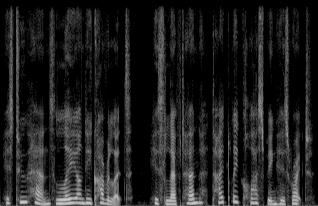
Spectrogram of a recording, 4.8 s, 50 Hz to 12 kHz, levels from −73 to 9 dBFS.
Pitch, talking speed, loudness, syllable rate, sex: 230 Hz, 175 wpm, -18 LUFS, 4.2 syllables/s, female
